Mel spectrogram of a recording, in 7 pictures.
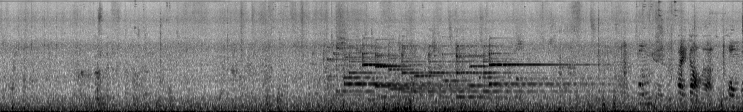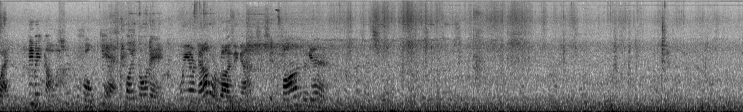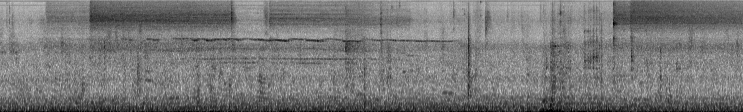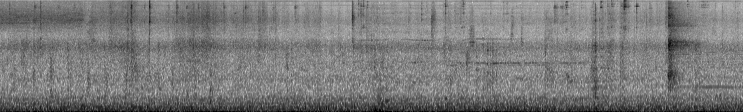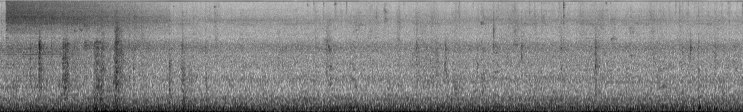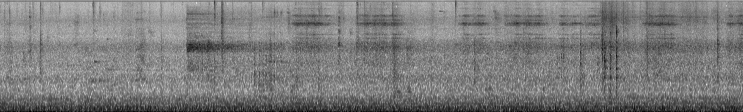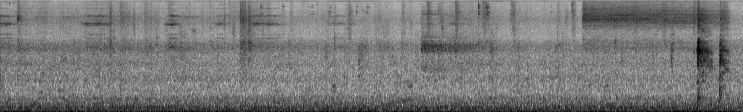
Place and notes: Fengyuan Dist., Taichung City, Taiwan - Train compartment
Train compartment, Messages broadcast vehicle interior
